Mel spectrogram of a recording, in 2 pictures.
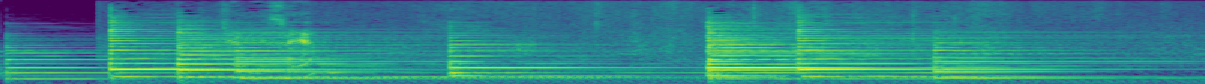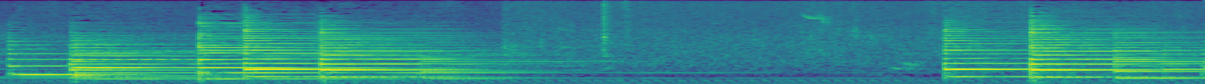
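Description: Slow, gentle piano music: chords struck every couple of seconds and left to ring and fade, with a lull of a few seconds before a last chord near the end.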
